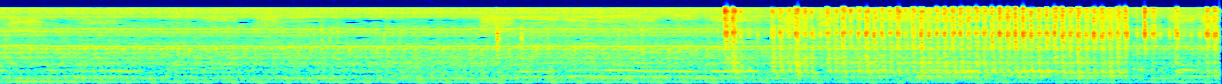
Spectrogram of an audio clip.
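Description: Small Holzmann wood lathe running steadily at speed with a low motor hum, spinning pen blanks between centres. A higher hiss joins about two-thirds of the way through.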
